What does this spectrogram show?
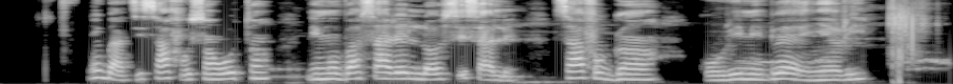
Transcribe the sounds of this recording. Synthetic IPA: nĩ˦ɡ͡ba˦˨ti˨˦sa˦fu˧sã˧wo˦tã˦nĩ˧mo˧ba˦sa˦ɾe˦lɔ˧si˦sa˨lɛ˨sa˦fu˦ɡã˧ | ko˨ɾi˨˦mĩ˧bɛː˦ɛ˨j̃ɛ̃˧ɾi˦

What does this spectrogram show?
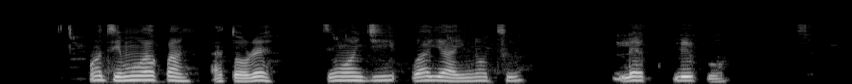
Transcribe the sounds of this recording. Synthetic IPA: w̃ɔ̃˦ti˧mũ˦wa˦k͡pa˦˨n˨a˨tɔ˨ɾɛ˦˨ | ti˨˦w̃ɔ̃˦n̩˦d͡ʒi˦wa˦ja˦˨i˧nɔ̃˦˨tʰu˦ | lɛ˦ | le˦ko˨

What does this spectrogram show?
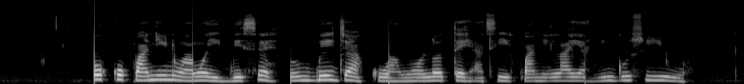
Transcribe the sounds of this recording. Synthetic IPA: o˦ko˦k͡pa˧nĩ˦nũ˦a˨w̃ɔ̃˧i˨ɡ͡be˨˦sɛ˦˨to˦n̩˦ɡ͡be˦d͡ʒa˦˨ku˧a˨w̃ɔ̃˧ɔ˧lɔ˦tɛ˦˨a˨tʰi˧i˨k͡pa˧nĩ˧la˦ja˦˨nĩ˨˦ɡu˦su˦i˦˨wɔ˨

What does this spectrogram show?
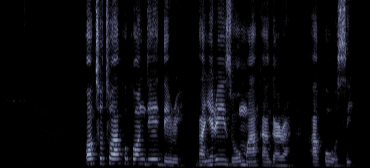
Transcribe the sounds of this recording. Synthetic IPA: ɔ˦tʊ˦tʊ˦a˦kʊ˦kɔ˦n̩˦dɪ˦de˨ɾe˨ | ba˨ɲe˦ɾɪ˦zʊ˨ʊ˦ma˨a˦ka˨ɡa˨ɾa˨ | a˨kʷʊ˦o˨si˦

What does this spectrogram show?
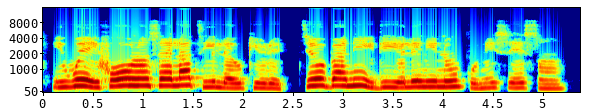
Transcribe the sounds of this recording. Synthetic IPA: i˨we˧i˨fo˨˦ɾ̃ã˦ʃɛ˦la˦ti˧lɛ˨o˨ki˨ɾe˨ti˦o˦ba˦nĩ˦i˦˨di˨˦e˧le˦nĩ˦nũ˦ko˨nĩ˨˦ʃe˧˦sã˧

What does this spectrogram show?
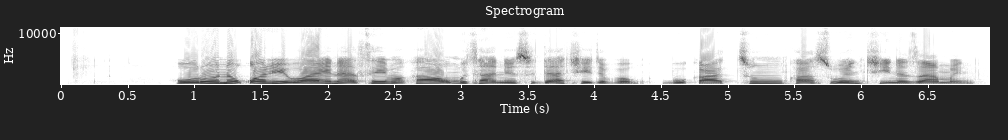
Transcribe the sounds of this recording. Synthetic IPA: hoː˨ɽoː˦na˦kʷʼɐ˦ɽeː˨waː˦jɐ˦naː˨ta˦jmɐ˨kaː˦wa˨mʊ˦taː˨neː˦su˨daː˦t͡ʃeː˨da˨bʊ˨kʼaː˨tʰʊ˦ŋkaː˦sʊ˦wɐ˦nt͡ʃiː˨na˨zaː˦mɐ˨niː˦

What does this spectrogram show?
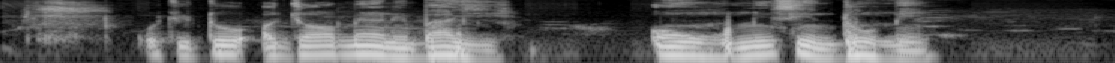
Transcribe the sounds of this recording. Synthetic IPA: o˧ti˧to˦ʔɔ˧d͡ʒɔ˦mɛ̃˦˨ɾ̃ĩ˧ba˦ji˨˦ | o˧hũ˨mĩ˦si˦˨n̩˨˦dũ˦˨mĩ˨˦

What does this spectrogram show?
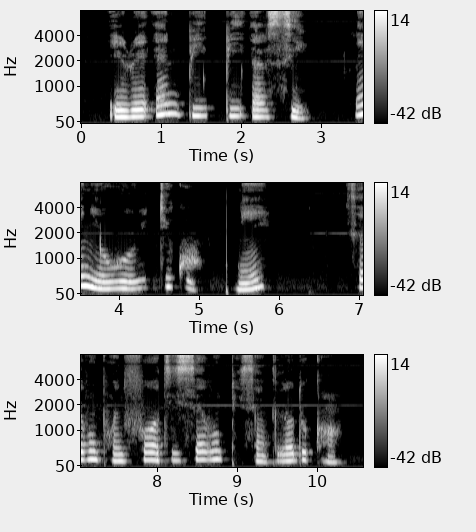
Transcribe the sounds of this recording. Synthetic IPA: e˨ɾe˨˦ʔɛ˦nbi˦ | pi˦ɛ˧lse˨ | lɛ˦nĩ˦o˧wo˦o˧ɾi˦di˦ku˦˨ | nĩ˨˦ | sɛ˦vũ˦npʰɔ̃˨ĩ˨ntfɔ˦tʰi˧sɛ˦vũ˦npʰɛ̥˨sɛ̃˦˨ntlɔ˦dũ˦˨kʰã˧˦

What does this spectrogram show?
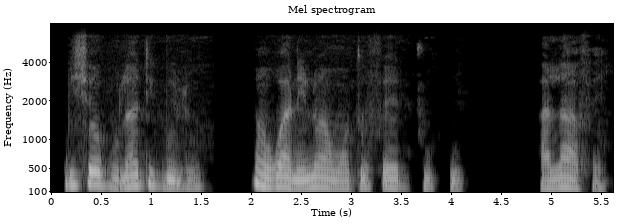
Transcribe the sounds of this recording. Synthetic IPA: bi˧˦ʃɔ˦bu˨la˨˦di˦˨ɡ͡be˨lu˨˦ | nãː˦˨˦wa˦˨nĩ˨˦nũ˦a˦˨w̃ɔ̃˧to˦fɛ˦du˦k͡pu˨ | a˧la˦˨fɛ˨˧

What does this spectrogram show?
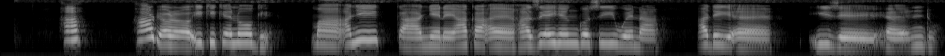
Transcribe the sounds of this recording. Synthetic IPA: ha˦ | ha˦ɾjɔ˨ɾɔ˨i˦ki˦ke˦no˦ɡe˨ | ma˨a˨ɲɪ˦ka˨ɲe˨ɾe˨a˦ka˦ɦa˦zɪ˦a˦i˦ɦe˦ŋ̩˦ɡo˦si˦we˦na˨ | a˦dɪ˦˨ | i˦ze˨ | n̩˦dʊ˨

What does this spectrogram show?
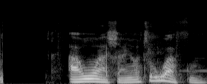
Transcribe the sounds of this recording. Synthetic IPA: a˨w̃ɔ̃˧a˨ʃa˨j̃ã˨˧˦to˦wa˦˨fũ˨˦

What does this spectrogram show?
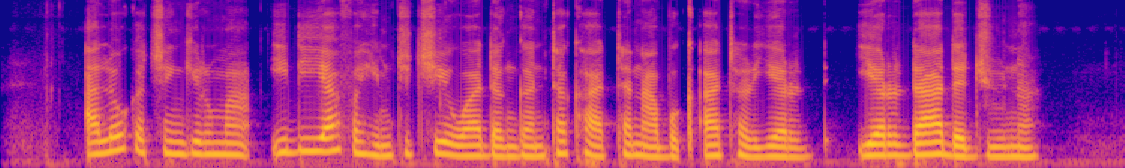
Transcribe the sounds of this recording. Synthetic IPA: ʔa˨loː˦kɐ˨t͡ʃɪ˦ŋɡʲɪ˦rmaː˦ʔɪ˦diː˦jaː˦ɸɐ˨ɦɪ˨mti˦t͡ʃeː˦˨waː˨˦dɐ˨ŋɡɐ˨ntɐ˦kʰaː˨tʰɐ˦naː˨bʊ˨kʼaː˦tʰɐ˨r | jɐ˦rdaː˦da˨d͡ʒuː˦naː˦

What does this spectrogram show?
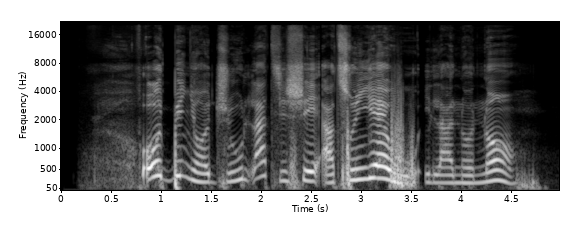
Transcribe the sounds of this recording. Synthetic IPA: o˦ɡ͡bi˦˨ɲã˨d͡ʒu˨˦la˦ti˧ʃe˧ʔa˨tũ˨˦jɛ˦˨wu˨i˨la˨nã˨nãː˦˨

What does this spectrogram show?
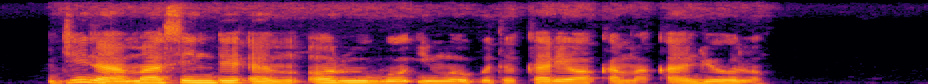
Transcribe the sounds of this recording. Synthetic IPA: d͡ʒi˦na˨a˨ma˦sɪ˦n̩˦dɪ˦ʔe˨m̩˨ɔ˦ɾu˦u˦ɡ͡bo˦ʔi˦mʷe˦o˨bo˨do˨ka˦ɾɪ˦ɔ˦ka˨ma˨ka˨n̩˦dɪ˦ʊ˦lɔ˨

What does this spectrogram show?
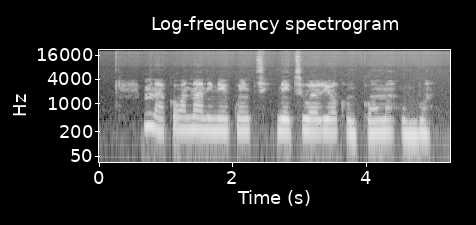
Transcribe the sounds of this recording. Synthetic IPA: m̩˦na˨a˨kɔ˦wa˦na˦˨nɪ˦ne˦kʷe˦n̩˦ti̥˨ne˦tu˦a˦ɾɪ˦ɔ˦kʊ˨ŋ̩˨kɔ˦ma˦u˨ŋ͡m̩˨ɡ͡bu˦a˨

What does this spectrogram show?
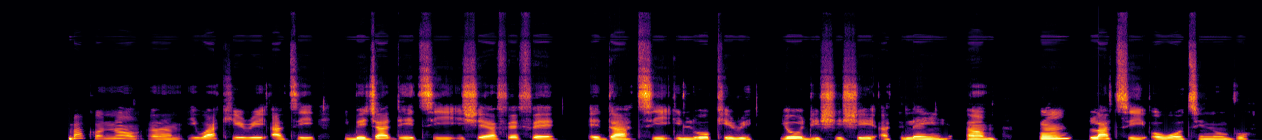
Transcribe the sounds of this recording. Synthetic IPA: ba˦kã˨˧nãː˦˨˦m˨i˨wa˨˦kʰi˧ɾi˧ʔa˨ti˧ | i˨ɡ͡be˨d͡ʒa˦de˨˦ti˧i˧ʃɛ˦a˧fɛ˦fɛ˦˨ | ɛ˨da˨˦ti˧ʔi˧lu˨˦o˦˨kʰe˨ɾe˨ | joː˦˨de˨ʃe˧ʃe˧a˨ti˨˧˦lɛ˦j̃ĩ˨a˦˨m˨ | fũ˦ | la˦ti˧ʔɔ˧wɔ˦˧ti˧nũ˦bo˦

